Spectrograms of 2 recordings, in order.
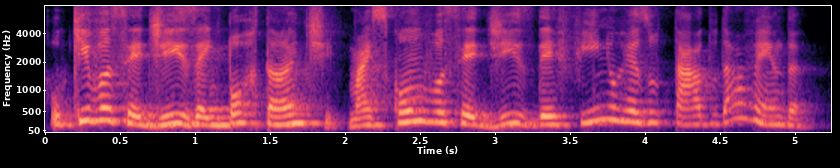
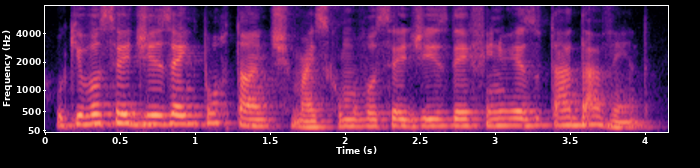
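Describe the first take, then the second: First: It is said with a smile in the voice. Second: It is said without a smile in the voice.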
